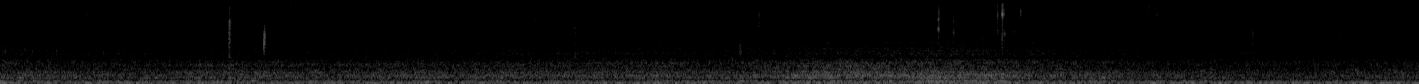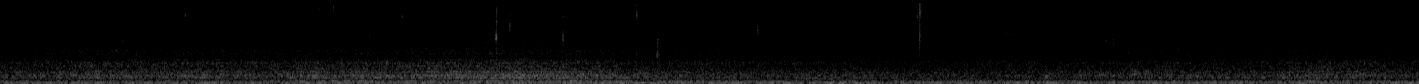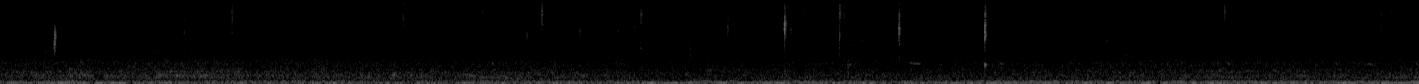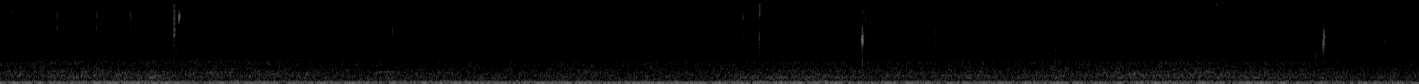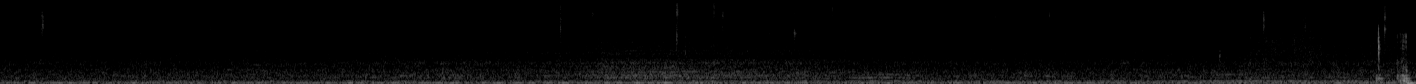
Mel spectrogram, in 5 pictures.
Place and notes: Kitchener Road, Takapuna, Auckland, New Zealand - water drips in lava cave
Crouched inside a lava cave, listening to drips fall from the ceiling, amidst the Fossil Forest
Auckland, New Zealand / Aotearoa, 6 August 2020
